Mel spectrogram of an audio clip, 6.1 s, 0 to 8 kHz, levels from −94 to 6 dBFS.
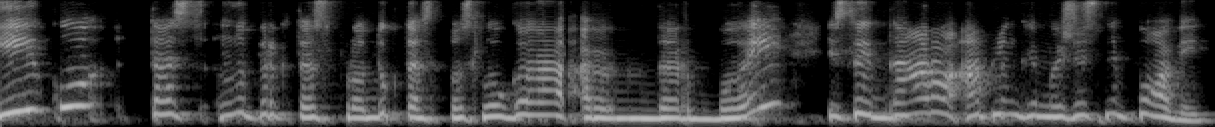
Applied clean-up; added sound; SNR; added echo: none; none; none; none.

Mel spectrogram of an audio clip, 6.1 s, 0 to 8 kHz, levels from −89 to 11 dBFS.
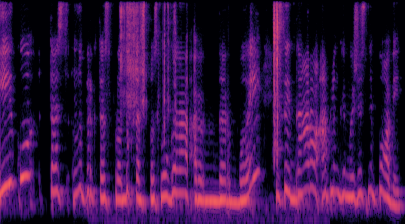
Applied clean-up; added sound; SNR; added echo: none; Camera; 3 dB; none.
